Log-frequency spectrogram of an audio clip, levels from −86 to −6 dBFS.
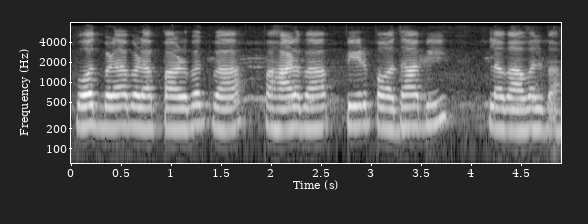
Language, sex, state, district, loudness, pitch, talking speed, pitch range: Bhojpuri, female, Bihar, East Champaran, -18 LUFS, 210 Hz, 120 wpm, 200-220 Hz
